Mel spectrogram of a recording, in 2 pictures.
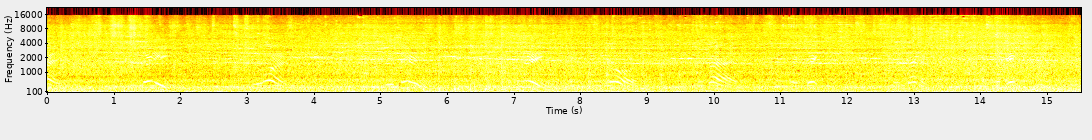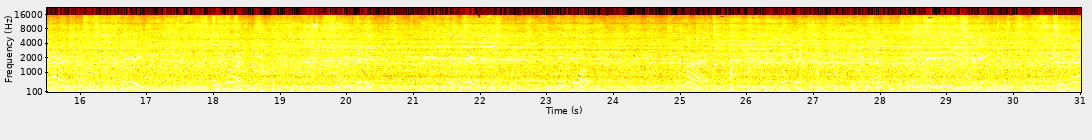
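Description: Freight train of autorack and intermodal well cars rolling past close by: a steady heavy rumble of steel wheels on rail, with frequent short squeaks and squeals from the wheels throughout.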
